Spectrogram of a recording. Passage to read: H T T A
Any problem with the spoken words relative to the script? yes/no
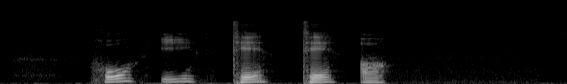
yes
